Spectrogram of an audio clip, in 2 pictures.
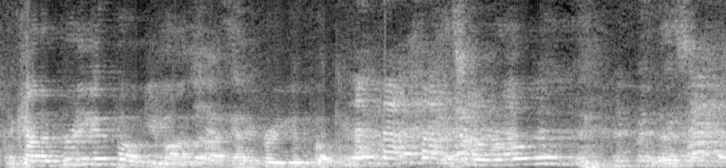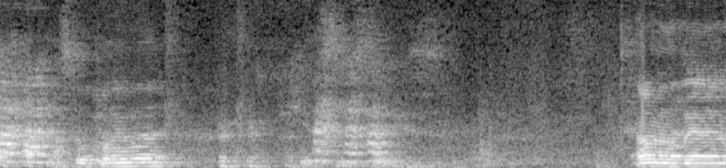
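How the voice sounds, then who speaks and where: A man in his late twenties performs a stand-up set in a loose, rambling way, his pitch jumping high and low. He is picked up from some distance in a reverberant club, with steady room noise behind him. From Arizona. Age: 20s. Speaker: stand-up comedian. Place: comedy club stage. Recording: echoey room, voice from far off, audible room noise.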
